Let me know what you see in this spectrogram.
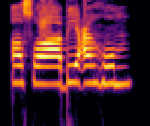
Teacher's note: آخری میں میم ساکن ہے، یہاں میم کا حکم ہے اظہار شفوی تو ہم حرف المیم کو ظاہر کریں گے اور بغیر غنہ سے یہ حکم کو ادا کریں گے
